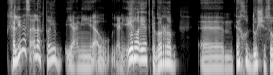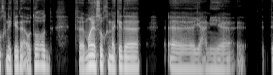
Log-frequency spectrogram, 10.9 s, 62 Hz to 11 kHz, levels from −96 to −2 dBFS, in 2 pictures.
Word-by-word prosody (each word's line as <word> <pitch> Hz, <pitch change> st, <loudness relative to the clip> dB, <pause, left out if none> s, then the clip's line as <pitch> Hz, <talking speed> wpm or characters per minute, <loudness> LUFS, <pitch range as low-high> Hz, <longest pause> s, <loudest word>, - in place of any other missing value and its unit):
خليني 225 Hz, -, +5 dB
أسألك 225 Hz, -, +1 dB
طيب 165 Hz, -3 st, -1 dB
يعني 110 Hz, +1 st, -3 dB
أو 60 Hz, -1 st, -5 dB
يعني -, -, -6 dB
إيه 180 Hz, -, +8 dB
رأيك 185 Hz, -3 st, +6 dB
تجرَّب 135 Hz, -, +2 dB, 0.5 s
آمم 105 Hz, 0 st, -3 dB
تاخد 145 Hz, -3 st, 0 dB
دُشّ 130 Hz, +1 st, +1 dB
سُخن 125 Hz, -2 st, -1 dB
كده، 110 Hz, +3 st, -2 dB
أو 95 Hz, -, -4 dB
تقعد 120 Hz, -3 st, -3 dB, 0.5 s
في 95 Hz, -1 st, -4 dB
مَيَّة 120 Hz, +6 st, +5 dB
سخنة 115 Hz, -3 st, 0 dB
كده 105 Hz, 0 st, -1 dB, 0.5 s
آآ، 95 Hz, -1 st, -6 dB
يعني 95 Hz, 0 st, -9 dB
آآ، 95 Hz, +4 st, -11 dB, 0.7 s
ت -, -, -7 dB
110 Hz, 130 wpm, -22 LUFS, 100-135 Hz, 0.7 s, إيه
